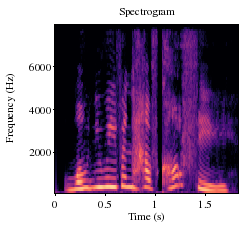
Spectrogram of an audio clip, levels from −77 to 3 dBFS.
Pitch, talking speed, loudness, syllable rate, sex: 335 Hz, 165 wpm, -14 LUFS, 4.3 syllables/s, female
